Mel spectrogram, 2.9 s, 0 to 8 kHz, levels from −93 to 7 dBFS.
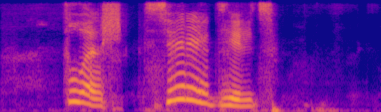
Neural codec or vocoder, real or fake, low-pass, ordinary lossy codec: codec, 16 kHz in and 24 kHz out, 0.6 kbps, FireRedTTS-2 codec; fake; 7.2 kHz; Opus, 64 kbps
